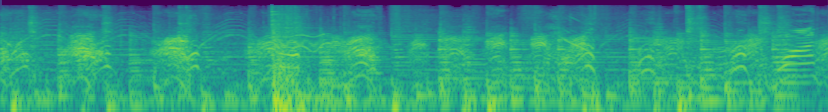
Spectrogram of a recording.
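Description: Cartoon dog barking in quick, short yaps over action music, with a crash about two seconds in.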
